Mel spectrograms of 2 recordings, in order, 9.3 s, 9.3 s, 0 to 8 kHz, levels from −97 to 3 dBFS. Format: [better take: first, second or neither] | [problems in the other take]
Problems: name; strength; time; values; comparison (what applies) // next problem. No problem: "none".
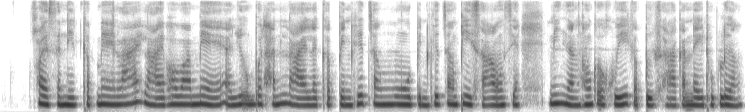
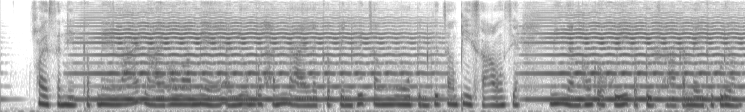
first | background sound (Bowed string instrument); as loud as the speech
